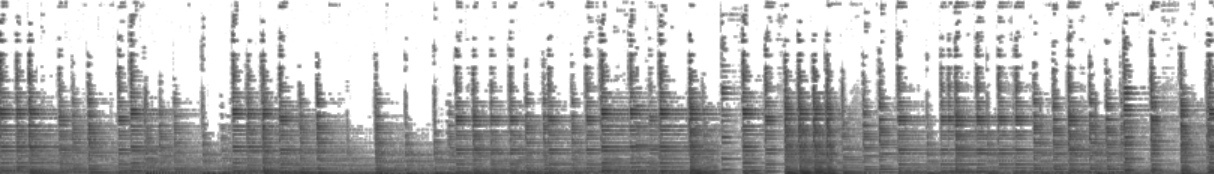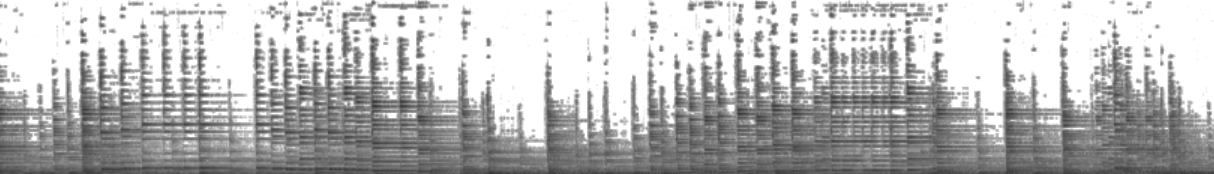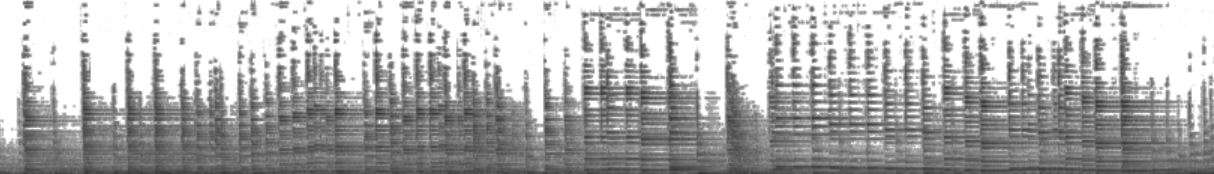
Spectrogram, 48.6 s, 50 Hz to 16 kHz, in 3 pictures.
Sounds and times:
Piano: 0.0 - 48.5.

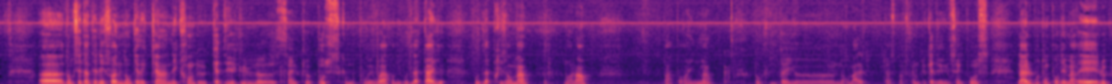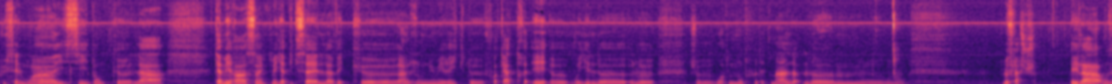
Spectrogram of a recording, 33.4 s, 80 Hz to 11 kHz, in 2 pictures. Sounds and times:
Speech: 0.6 - 8.9, 9.9 - 19.2, 19.9 - 30.3, 31.7 - 33.3.

